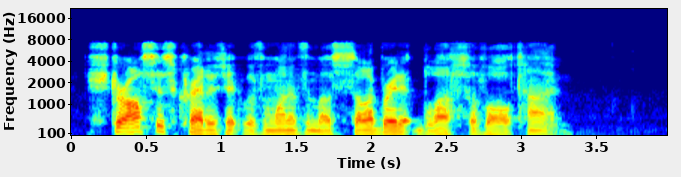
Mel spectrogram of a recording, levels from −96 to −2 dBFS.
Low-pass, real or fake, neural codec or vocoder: 7.2 kHz; fake; codec, 44.1 kHz, 7.8 kbps, Pupu-Codec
